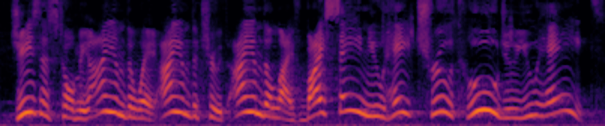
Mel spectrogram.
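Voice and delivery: the preacher quotes Jesus to the church, a fervent preaching climax; preaching at full force. Acted. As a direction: drive the verses home to the congregation.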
